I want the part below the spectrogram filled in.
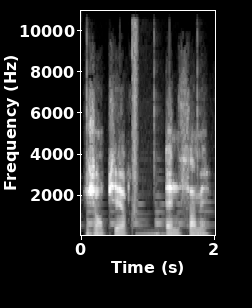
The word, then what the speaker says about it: Jean-Pierre Nsame: Also der Donat hat geschrieben, der Jean-Pierre Nzame werde wohl Nzame ausgesprochen, weil das Aigu bei der kamerunische Minorität nicht ausgeschrieben wird. Und tatsächlich ist also in der Bantu-Spruch Duala ist das halbgeschlossene E, wird als E mit Aigu ausgesprochen. Und unsere Kollegen,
